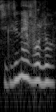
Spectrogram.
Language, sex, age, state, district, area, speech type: Santali, female, 30-45, West Bengal, Paschim Bardhaman, rural, spontaneous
